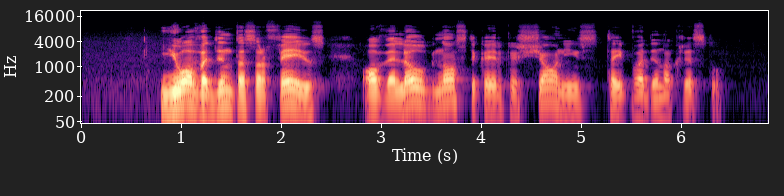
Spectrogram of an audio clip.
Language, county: Lithuanian, Vilnius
